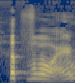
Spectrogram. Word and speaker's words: Tavour: It is called Tavor. – Rhymes with before, actually. – Rhymes with before. It's called Tavor. It's actually spelled T-A-V-O-U-R, and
